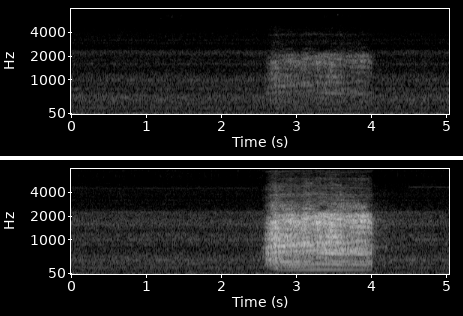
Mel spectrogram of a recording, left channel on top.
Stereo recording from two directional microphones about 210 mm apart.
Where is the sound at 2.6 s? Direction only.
35° right (ahead or behind).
